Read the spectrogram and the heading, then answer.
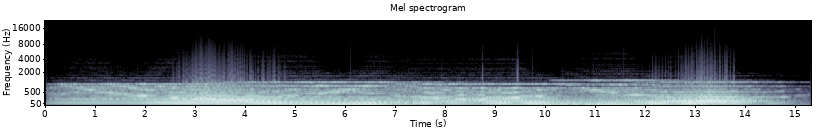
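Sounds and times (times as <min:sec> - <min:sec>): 
Roland JV2080 synth pad with phaser: 0:00.2 - 0:14.8.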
